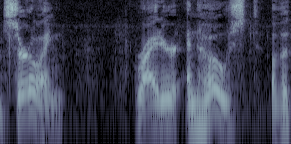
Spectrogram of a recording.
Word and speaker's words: Serling: for Christmas Day 1924 rod sterling or sterling I'm sorry the T is silent rod serling writer and host of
